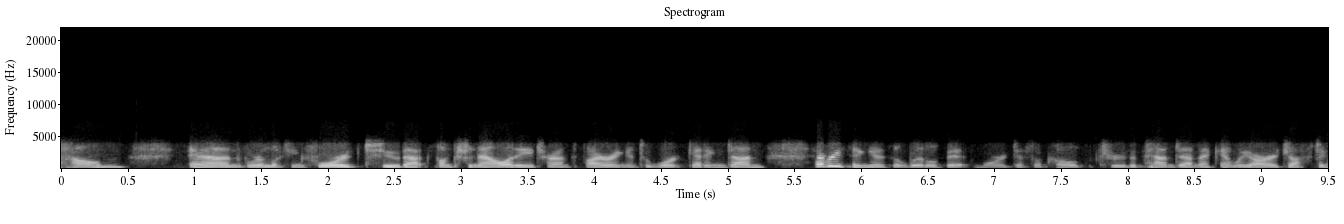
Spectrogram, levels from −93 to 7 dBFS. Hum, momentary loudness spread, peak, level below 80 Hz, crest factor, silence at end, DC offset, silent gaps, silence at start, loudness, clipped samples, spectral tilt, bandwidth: none; 14 LU; -4 dBFS; -70 dBFS; 20 dB; 0 s; under 0.1%; none; 0 s; -24 LUFS; under 0.1%; -9 dB/octave; 4.6 kHz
